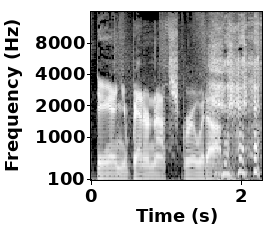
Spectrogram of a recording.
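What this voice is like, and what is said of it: Imitates another person's voice. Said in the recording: “My Coach K impersonation. ... That's pretty good, actually.”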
